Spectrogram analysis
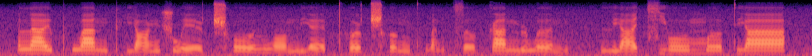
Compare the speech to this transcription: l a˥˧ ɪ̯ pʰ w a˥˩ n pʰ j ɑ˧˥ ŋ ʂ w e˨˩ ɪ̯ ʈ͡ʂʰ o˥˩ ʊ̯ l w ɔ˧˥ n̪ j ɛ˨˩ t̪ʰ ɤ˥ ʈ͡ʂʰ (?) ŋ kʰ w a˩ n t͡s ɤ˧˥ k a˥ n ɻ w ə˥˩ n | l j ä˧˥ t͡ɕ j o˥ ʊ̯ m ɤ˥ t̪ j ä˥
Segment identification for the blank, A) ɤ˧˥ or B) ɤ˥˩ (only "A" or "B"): B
